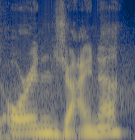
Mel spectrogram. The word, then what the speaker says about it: Orangina: I'm sorry, that name, I'm assuming it's pronounced Orangina, which just makes me think of a infected vagina.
